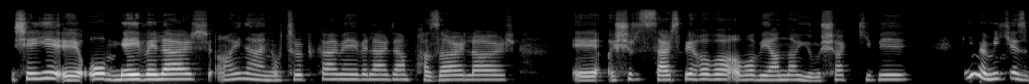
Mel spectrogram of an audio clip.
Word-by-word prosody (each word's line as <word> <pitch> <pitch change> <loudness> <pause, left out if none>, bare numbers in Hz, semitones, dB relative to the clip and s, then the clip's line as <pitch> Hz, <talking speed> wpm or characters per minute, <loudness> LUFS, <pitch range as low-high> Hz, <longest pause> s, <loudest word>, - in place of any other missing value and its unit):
şeyi, 260 0 +2
eee, 200 -8 +4
o 255 0 +5
meyveler 235 +2 +5
Aynen. 230 -3 -5
O - - -7
tropikal 225 +3 -4
meyvelerden 230 -1 -4
pazarlar, 220 +2 -4 0.6
eee, 185 -1 -1
aşırı 225 +5 -4
sert 215 -1 -3
bir 245 -1 +1
hava 235 0 -1
ama 215 0 -3
bir 210 - -2
yandan 210 +1 -3
yumuşak 215 +4 -7
gibi. 225 +1 -5 0.5
Bilmiyorum 440 - +3
ilk 255 0 -4
kez 260 -7 -2
225 Hz, 130 wpm, -21 LUFS, 215-235 Hz, 0.6 s, o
